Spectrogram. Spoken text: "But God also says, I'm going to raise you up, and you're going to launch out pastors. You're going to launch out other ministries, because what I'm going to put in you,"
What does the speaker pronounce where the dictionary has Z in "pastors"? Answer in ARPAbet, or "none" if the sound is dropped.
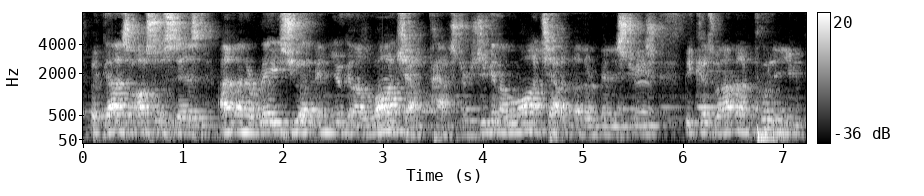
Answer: Z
